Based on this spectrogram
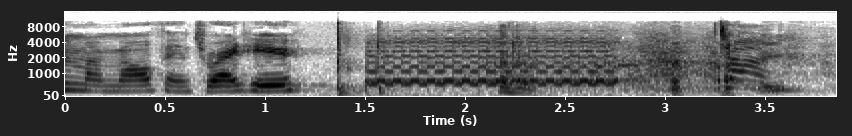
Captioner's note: buzzer buzzes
